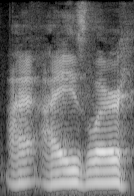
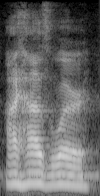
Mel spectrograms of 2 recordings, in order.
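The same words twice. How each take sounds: First: "Eisler" as a stumbled guess, without an h sound; tentative name guess. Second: "iHasler" said as eye-HAZ-ler, with a sounded h; corrected name pronunciation. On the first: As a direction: stumble on the I, then try "Eisler". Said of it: "I'm gonna butcher your name". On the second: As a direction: say "iHasler" as eye, then hazler. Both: Real, not acted.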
